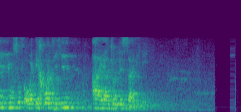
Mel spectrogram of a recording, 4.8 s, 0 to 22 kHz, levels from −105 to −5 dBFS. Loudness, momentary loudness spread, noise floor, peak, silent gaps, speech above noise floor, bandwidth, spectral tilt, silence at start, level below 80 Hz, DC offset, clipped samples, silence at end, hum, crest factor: -29 LUFS; 12 LU; -73 dBFS; -14 dBFS; none; 45 dB; 5.8 kHz; -10 dB/octave; 0 s; -66 dBFS; under 0.1%; under 0.1%; 1.65 s; none; 16 dB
